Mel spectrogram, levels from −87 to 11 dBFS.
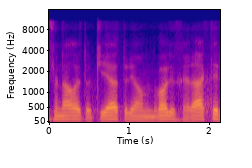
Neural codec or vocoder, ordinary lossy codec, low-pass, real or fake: codec, 24 kHz, 0.9 kbps, WavTokenizer, large speech release; Opus, 24 kbps; 10.8 kHz; fake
